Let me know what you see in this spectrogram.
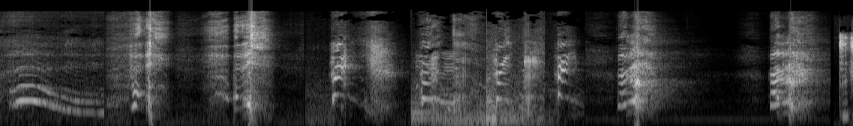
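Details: A string of separate sneezes, each a sharp breathy burst after a quick in-breath, with brief music in the background.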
